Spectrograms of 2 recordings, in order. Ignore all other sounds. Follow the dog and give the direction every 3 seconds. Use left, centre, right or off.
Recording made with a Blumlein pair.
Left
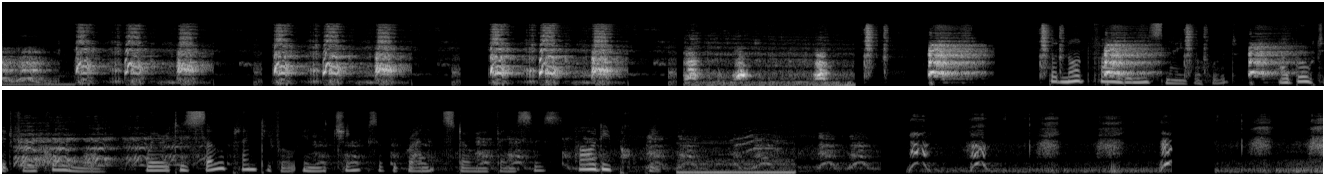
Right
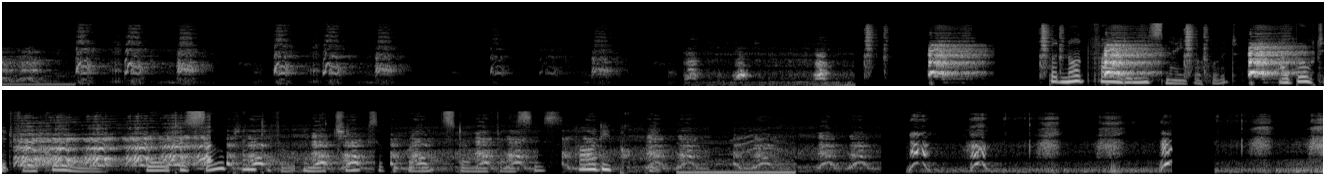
left, left, left, centre, right, right, right, right, right.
